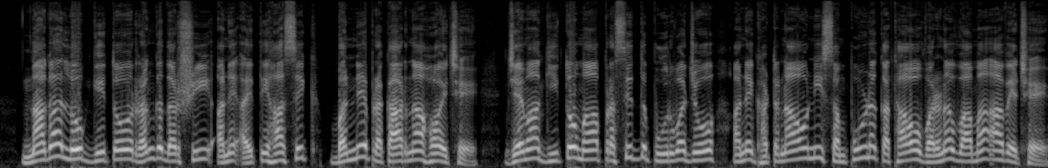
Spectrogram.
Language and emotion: Gujarati, neutral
